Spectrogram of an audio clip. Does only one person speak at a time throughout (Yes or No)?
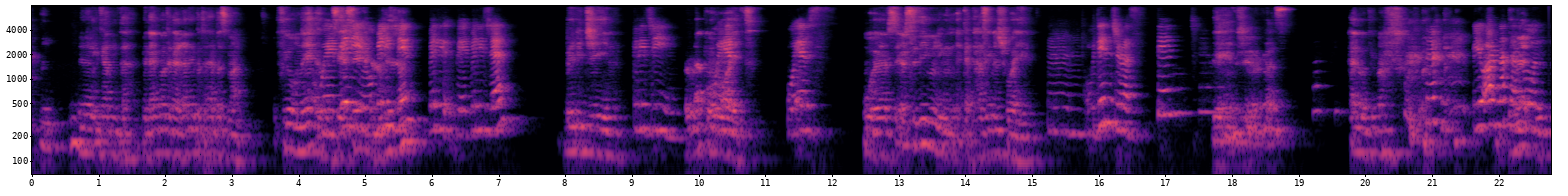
No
